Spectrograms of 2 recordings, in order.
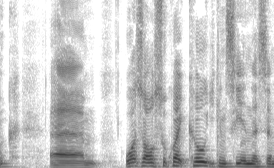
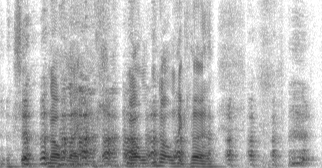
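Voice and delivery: laughing; 2 semitones higher, 6 dB louder, much slower than usual. Real, not acted. Laughing correction.

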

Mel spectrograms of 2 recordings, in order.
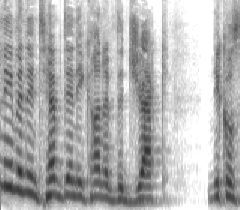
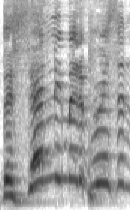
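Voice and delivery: high-pitched politician parody; hammed-up impression, pitched way up; Trump. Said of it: "doing your Trump impression".

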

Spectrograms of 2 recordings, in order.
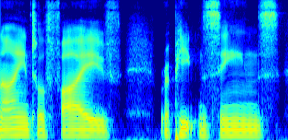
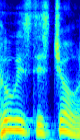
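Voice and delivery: higher imitation of an Italian friend sounding Spanish; Spanish-sounding accent; 7 semitones higher than usual. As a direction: ask it again as a foreigner with a Spanish-sounding accent. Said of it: "I don't know why she sounds Spanish".

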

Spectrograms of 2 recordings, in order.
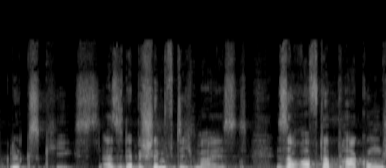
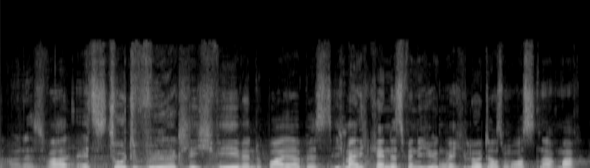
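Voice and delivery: ordinary talk, nothing marked

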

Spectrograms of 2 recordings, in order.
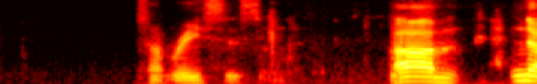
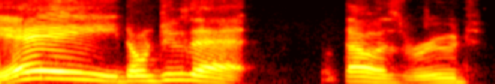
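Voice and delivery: raised, louder call of mild protest; mild telling-off; 4 semitones higher, 6 dB louder than usual. Retold or imitated. Driver scolding somebody who ticked them off, mild telling-off. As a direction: call out a polite scolding, starting high and loud. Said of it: "when somebody ticks me off".

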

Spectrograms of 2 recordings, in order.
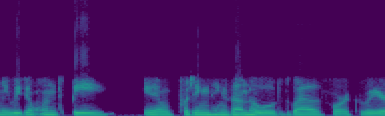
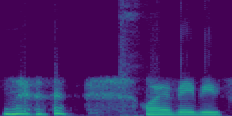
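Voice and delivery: mocking echo; 4 semitones higher, much slower than usual. Echoing caller's comment mockingly.

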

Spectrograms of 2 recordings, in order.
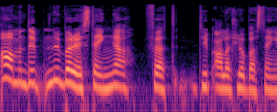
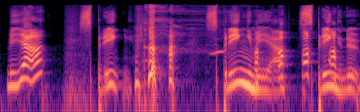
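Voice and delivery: urgent order disguised as cheer; tense, mock-cheerful prompting; trying to sound glad; much slower than usual. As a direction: urge a friend on while faking good cheer. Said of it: "Och försöker låta glad".

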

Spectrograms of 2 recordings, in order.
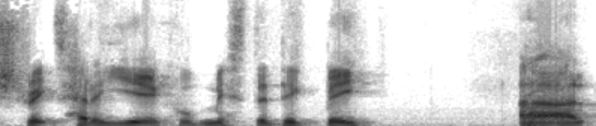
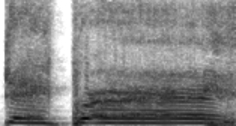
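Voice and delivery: very high, loud drawn-out yell; shouting out a window; 5 dB louder than usual. Retold or imitated. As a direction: holler the name across the courtyard. Shouting teacher's name out window.

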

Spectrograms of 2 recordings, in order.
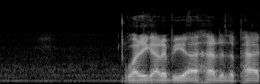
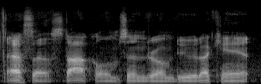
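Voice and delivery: normal talking voice

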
